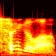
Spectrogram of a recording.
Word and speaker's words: Segaloff: It's Segaloff with an S-A-Y, only it's spelled differently.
